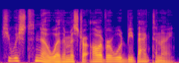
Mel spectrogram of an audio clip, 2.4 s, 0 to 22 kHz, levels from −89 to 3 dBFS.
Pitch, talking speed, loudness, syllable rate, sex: 115 Hz, 300 wpm, -18 LUFS, 6.8 syllables/s, male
